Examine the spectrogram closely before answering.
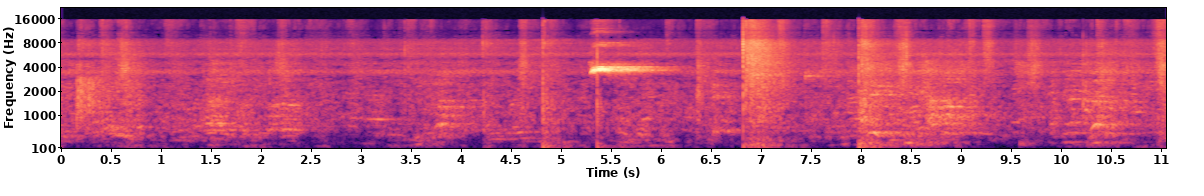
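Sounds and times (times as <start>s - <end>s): referee whistle blast: 5.3s - 6.1s.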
